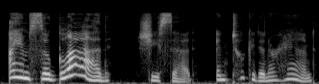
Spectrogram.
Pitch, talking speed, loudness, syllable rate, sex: 230 Hz, 225 wpm, -20 LUFS, 4.6 syllables/s, female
